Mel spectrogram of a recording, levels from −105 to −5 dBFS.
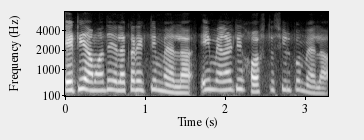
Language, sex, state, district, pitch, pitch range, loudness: Bengali, female, West Bengal, North 24 Parganas, 300 Hz, 250-310 Hz, -20 LUFS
